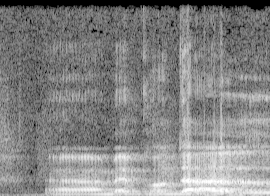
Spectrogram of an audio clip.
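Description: A man speaking, drawing out one long held vowel that begins about a third of a second in and bends in pitch near the end.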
